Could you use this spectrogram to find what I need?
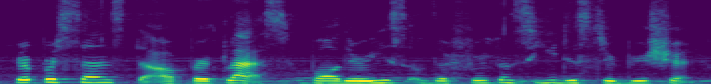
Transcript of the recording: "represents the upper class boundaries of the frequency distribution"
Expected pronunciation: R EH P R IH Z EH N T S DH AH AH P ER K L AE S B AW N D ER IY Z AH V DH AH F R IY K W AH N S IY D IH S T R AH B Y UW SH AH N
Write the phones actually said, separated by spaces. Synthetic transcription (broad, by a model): R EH P R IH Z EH N T S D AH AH P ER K L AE S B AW D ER IY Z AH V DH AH F R IY K W AH N S IY D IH S T R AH B Y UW SH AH N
